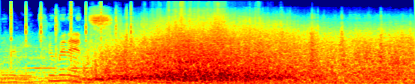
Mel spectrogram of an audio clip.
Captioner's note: jets roaring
